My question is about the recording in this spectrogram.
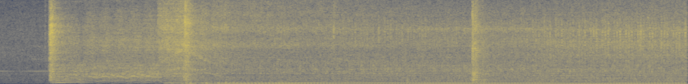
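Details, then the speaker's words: Freshly built Barum Cosworth engine, running in the workshop after warranty work on the cam and pulleys (new cam bolts, retimed, belts tensioned): cranks briefly, catches cleanly and settles into a quiet, smooth idle with no knocks or tapping. "That's very quiet. Quiet enough and Yeah. very smooth. It's smooth. And that is your Barum balancing, It is. isn't it?"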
